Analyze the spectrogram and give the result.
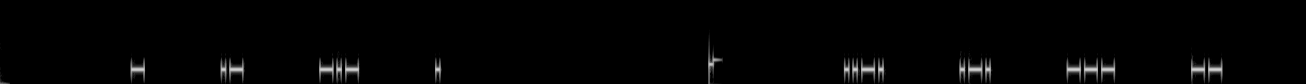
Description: Morse code, heard as a keyed tone, about 28 wpm, spaced as for 10 wpm, 690 Hz. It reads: TAKE FROM
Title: 6x Character Spacing - Top 300 Words - 28wpm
